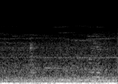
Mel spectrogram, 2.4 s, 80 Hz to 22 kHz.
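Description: An LRT 2 light rail train pulling into Marikina-Pasig station, a loud low rumble and hum of the carriage that stays constant throughout, heard from on board.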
